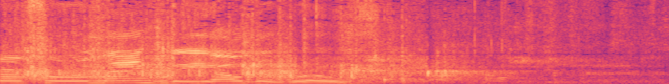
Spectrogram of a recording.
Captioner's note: some Applause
